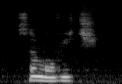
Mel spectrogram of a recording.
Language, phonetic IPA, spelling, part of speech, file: Polish, [zãˈmuvʲit͡ɕ], zamówić, verb, LL-Q809 (pol)-zamówić.wav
